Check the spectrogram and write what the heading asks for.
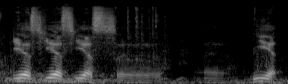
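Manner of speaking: halting put-on Russian, searching for words; pretend Russian accent. Shown as a demonstration. Streamer trying out Russian words for viewers, mock Russian accent. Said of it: "a pretend Russian accent".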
